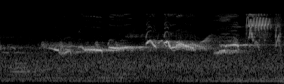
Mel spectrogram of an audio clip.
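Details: Common starling singing from a roof: a continuous warbled, slurred whistling phrase rising and falling, ending in a burst of high, scratchy notes, over a faint low hum.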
